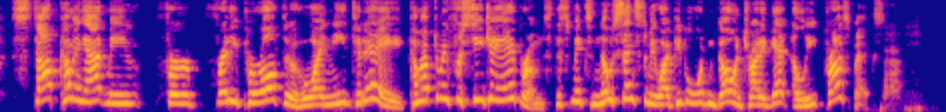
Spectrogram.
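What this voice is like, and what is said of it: Angry ranting tone. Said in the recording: “You sound angry. Are you angry? You seem to be a little bit angry right now. ... your rant's a little bit angrier than my rants”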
